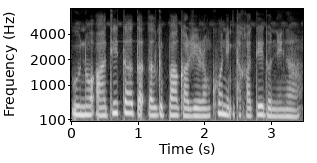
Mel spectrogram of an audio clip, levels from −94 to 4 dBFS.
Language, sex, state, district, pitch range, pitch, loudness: Garo, female, Meghalaya, West Garo Hills, 195-230 Hz, 215 Hz, -15 LUFS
